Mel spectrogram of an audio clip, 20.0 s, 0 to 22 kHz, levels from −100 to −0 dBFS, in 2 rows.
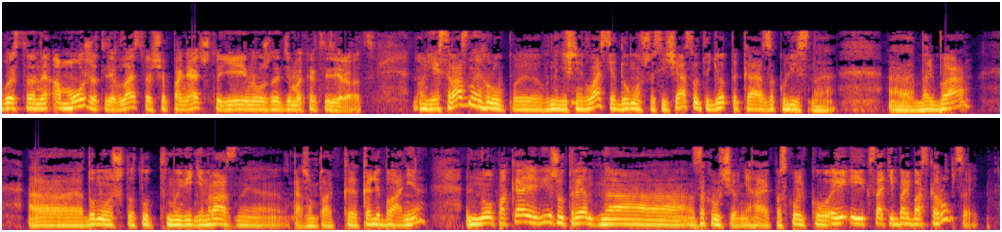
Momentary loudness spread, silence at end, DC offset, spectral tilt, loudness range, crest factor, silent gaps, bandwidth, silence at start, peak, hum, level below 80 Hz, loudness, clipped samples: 8 LU; 0.25 s; under 0.1%; -6 dB/octave; 2 LU; 12 dB; none; 8.8 kHz; 0 s; 0 dBFS; none; -38 dBFS; -13 LUFS; under 0.1%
